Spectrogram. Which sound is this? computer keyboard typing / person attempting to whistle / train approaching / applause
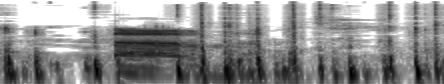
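computer keyboard typing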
